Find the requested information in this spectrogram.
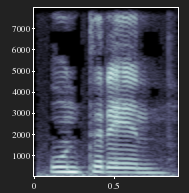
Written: un tren

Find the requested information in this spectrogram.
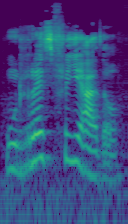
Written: un resfriado

